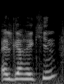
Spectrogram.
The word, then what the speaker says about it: Elgarekin: Oui, super, merci beaucoup de m'accueillir sur ta ferme, la ferme Elgarekin, c'est comme oui, ça qu'on dit ? Oui, c'est ça, bien prononcé.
